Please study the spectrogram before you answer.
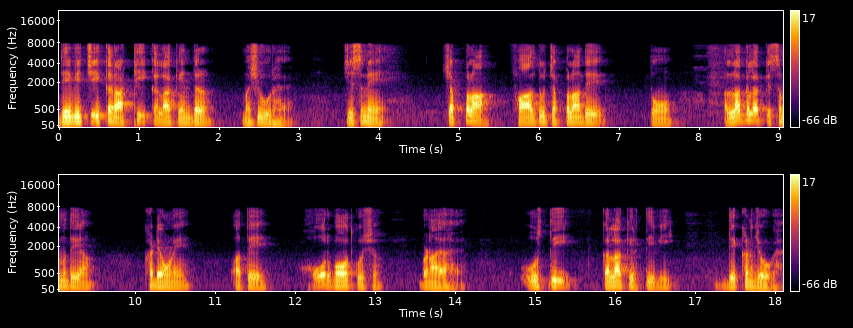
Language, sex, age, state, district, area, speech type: Punjabi, male, 30-45, Punjab, Mansa, rural, spontaneous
